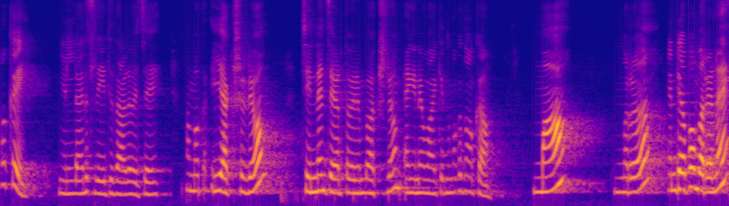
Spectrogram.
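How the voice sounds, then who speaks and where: A woman with a Malayali accent teaching a kindergarten reading lesson, sounding out syllables slowly and coaxing the children to repeat after her. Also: medium pitch, darkish tone. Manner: slow, coaxing call-and-response with drawn-out syllables.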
